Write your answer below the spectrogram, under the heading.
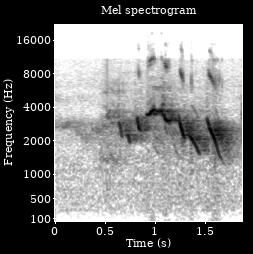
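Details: Cipoh Sertu, the Common Iora: a brief, rapid run of sharp, falling twittered notes in a master song recording.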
